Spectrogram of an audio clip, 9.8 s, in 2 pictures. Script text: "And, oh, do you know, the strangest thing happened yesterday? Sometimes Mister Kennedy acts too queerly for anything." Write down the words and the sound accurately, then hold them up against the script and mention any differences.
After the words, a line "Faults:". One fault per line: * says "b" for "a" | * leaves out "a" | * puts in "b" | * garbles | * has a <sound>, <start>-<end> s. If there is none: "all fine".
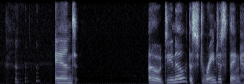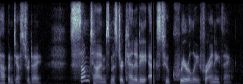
"And, oh, do you know, the strangest thing happened yesterday? Sometimes Mister Kennedy acts too queerly for anything."
Faults:
* has a laugh, 0.1-0.8 s
* has a dropout, 7.9-8.0 s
